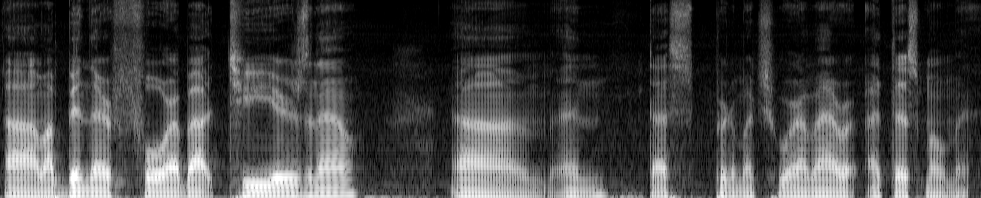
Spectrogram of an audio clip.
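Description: A man in his twenties with a fairly low, smooth voice, recorded close and dry. He talks casually about himself as a podcast co-host, in a loose way with plenty of hedging. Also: little pitch movement, unhurried, mellow, dry recording. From Baghdad, Iraq. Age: 20s. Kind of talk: casual personal storytelling.

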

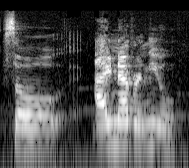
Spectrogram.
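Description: A young woman from Haiti talks casually as a podcast guest, recounting her childhood with lively energy and easy laughter. Her voice sits at a middle pitch. Soft music plays faintly underneath. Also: takes it slowly. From Haiti, raised in South Florida. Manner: animated, laughs while telling stories, many "um"s. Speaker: guest, school counselor. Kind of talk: casual interview storytelling.

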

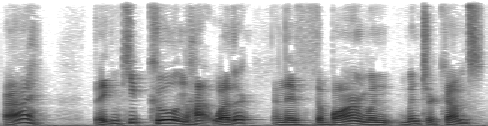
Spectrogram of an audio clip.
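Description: A man voicing a gruff, blunt old male farmer with a Yorkshire accent. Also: a little high, animated, normal speed, warm tone, pitched above the performer's own voice. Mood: plain, matter-of-fact.

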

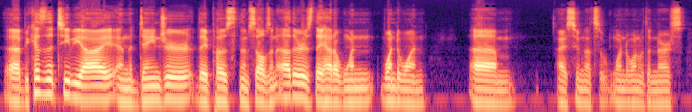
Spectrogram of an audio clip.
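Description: Low-pitched man co-hosting a podcast. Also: steady tone, moderate pace, gravelly, dark tone, clear, resonant tone, dry recording, clean studio sound. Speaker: podcast co-host and nurse. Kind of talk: casual podcast chat, reading listener letters aloud.

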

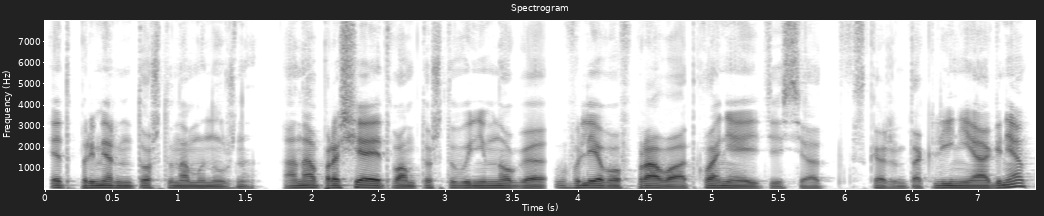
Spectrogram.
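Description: Man, deep voice, dry close sound, practical explainer, sound engineer guest. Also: moderate pace, few pauses, dry recording. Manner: practical, explanatory, lively emphasis. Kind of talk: explaining podcast gear in conversation.

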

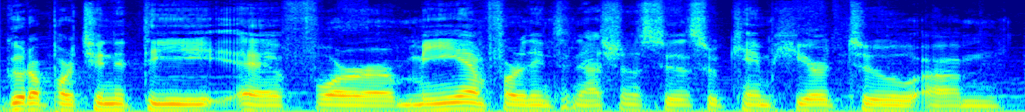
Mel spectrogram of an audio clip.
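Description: A Venezuelan-accented man in his thirties tells his story at an easy, thoughtful pace, with many pauses and fillers. His voice sits at a medium pitch, and faint music plays underneath this radio interview. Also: level tone, darkish tone. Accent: Venezuelan Spanish. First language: Spanish. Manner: friendly and reflective, with frequent fillers and laughs. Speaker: guest artist. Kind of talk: casual interview.

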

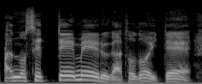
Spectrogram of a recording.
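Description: A man hosting a radio show as announcer, talking conversationally and reading out listener mail in an animated way. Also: on the high side, moderate pace, clear, resonant tone, dry recording, faint music behind.

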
